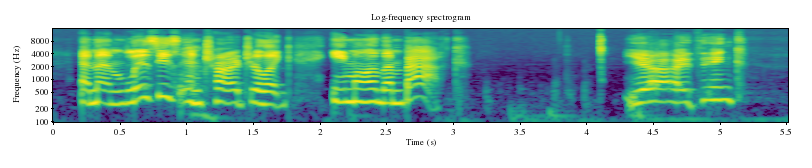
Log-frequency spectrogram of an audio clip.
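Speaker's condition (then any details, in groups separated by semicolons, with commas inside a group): No condition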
